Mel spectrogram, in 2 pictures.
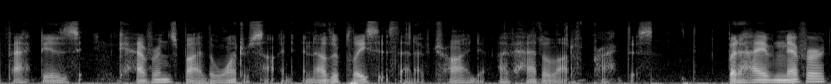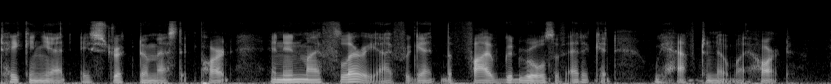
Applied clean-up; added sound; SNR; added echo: none; none; none; none.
